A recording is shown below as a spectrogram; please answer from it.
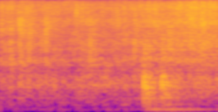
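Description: Onion, garlic and cumin fry in oil, a dense close sizzle that swells as the pan is stirred partway through, loud and unbroken.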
